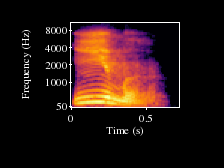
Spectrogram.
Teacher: A sílaba tônica não é nasal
